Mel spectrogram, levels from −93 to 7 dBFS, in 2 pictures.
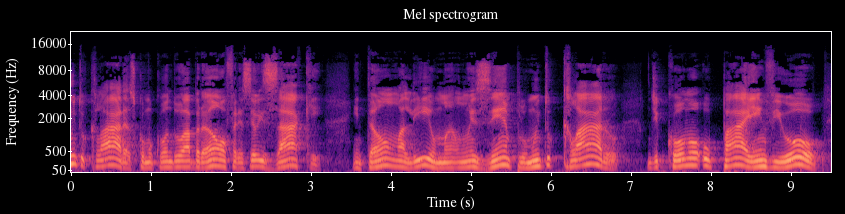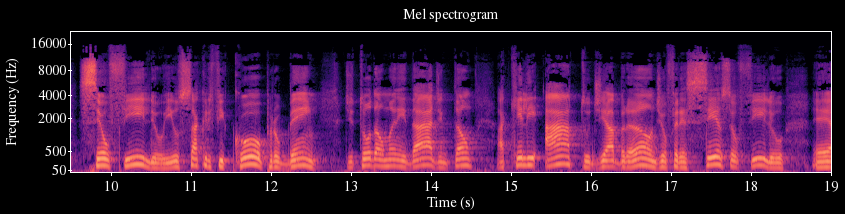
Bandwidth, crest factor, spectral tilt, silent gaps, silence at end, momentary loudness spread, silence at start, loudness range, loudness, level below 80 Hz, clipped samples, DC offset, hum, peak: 15.5 kHz; 18 dB; -4.5 dB/octave; none; 0 s; 10 LU; 0 s; 4 LU; -19 LUFS; -50 dBFS; under 0.1%; under 0.1%; none; -2 dBFS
